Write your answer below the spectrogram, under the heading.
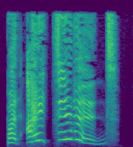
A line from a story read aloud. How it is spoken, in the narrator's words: Chris shrieked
